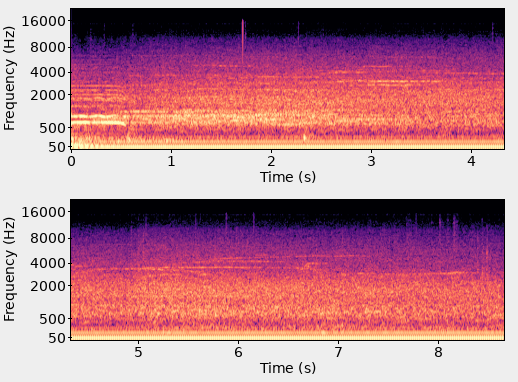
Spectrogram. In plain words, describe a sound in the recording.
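An orchestra plays softly.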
